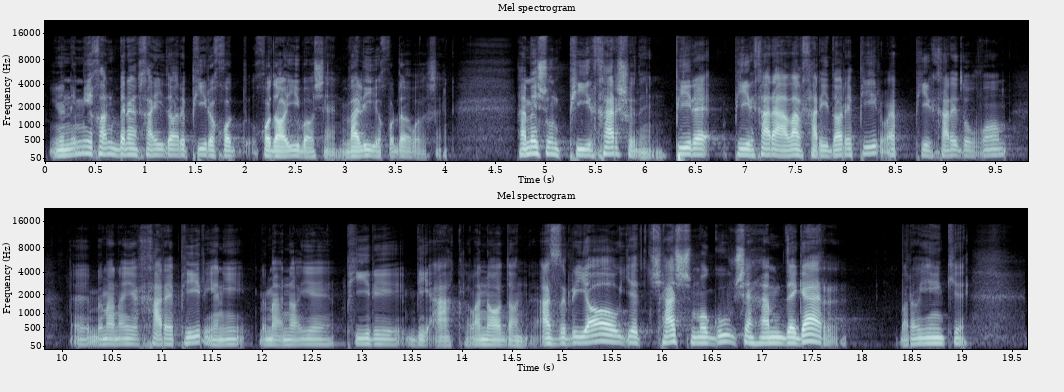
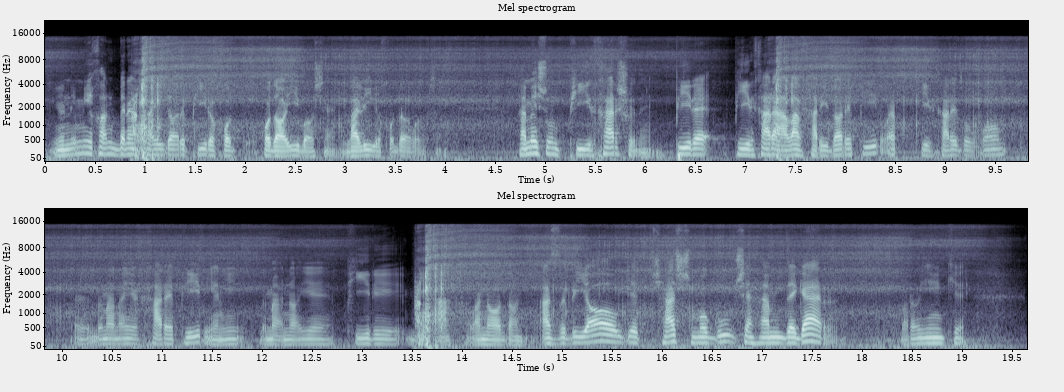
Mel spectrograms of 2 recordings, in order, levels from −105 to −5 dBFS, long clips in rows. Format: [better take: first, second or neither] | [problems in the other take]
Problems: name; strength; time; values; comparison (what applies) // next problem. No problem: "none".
first | hiss; loud; throughout; 6 dB below the speech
